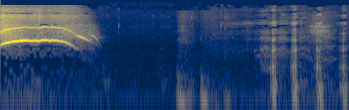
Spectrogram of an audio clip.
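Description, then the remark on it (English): A short, bright whistle in imitation of a bird's tweet, sliding up and then down in pitch, fairly loud, followed by a pause and then low, indistinct voices. “It's an analog tweet.”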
